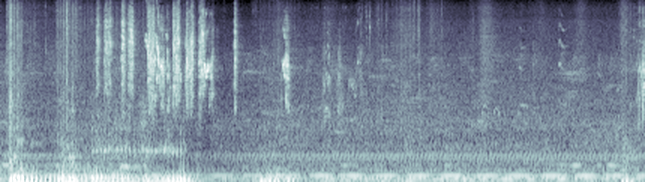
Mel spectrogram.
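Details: Budgerigars at early morning feeding time, giving a dense spell of quick, squeaky chirps and warbled chatter with fluttering in the first few seconds, then scattered single chirps fading against a low hum.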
